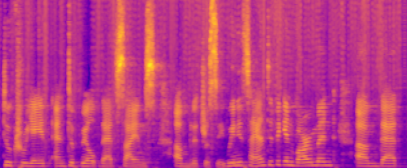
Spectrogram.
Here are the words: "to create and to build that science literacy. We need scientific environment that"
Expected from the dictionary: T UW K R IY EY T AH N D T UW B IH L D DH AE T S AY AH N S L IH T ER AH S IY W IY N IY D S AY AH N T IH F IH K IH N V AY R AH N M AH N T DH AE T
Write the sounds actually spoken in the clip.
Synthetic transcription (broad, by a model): T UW K R IY EY T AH N T UW B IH L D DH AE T S AY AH N S L IH T ER AH S IY W IY N IY D S AY AH N T IH F IH K IH N V AY R AH N M AH N T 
